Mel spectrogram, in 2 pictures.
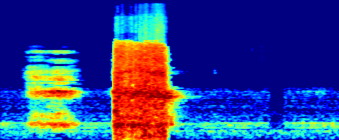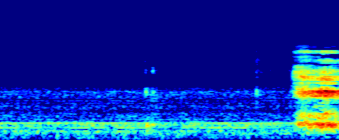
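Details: Male sneezing: a short in-breath followed by one loud, explosive sneeze, then quiet room noise and another brief vocal sound.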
